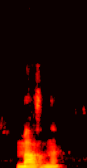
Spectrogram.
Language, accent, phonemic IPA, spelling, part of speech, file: French, France, /maʁn/, marne, verb / noun, LL-Q150 (fra)-marne.wav
- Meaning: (verb) inflection of marner: 1. first/third-person singular present indicative/subjunctive 2. second-person singular imperative; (noun) marl (mixed earthy substance)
